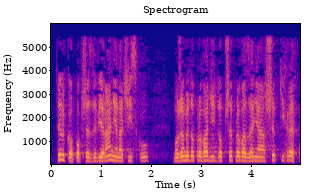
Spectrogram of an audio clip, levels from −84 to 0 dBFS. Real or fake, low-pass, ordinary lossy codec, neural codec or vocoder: real; 5.4 kHz; MP3, 48 kbps; none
